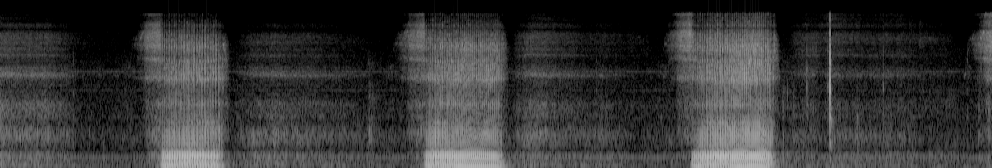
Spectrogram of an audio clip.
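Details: Dog asleep, producing three harsh, throaty snores spaced about two seconds apart, with soft breathing in the pauses and a single sharp click near the end.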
